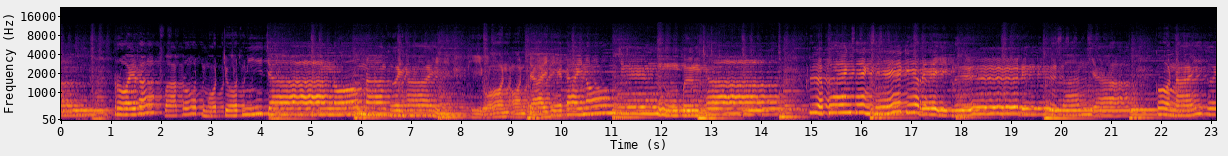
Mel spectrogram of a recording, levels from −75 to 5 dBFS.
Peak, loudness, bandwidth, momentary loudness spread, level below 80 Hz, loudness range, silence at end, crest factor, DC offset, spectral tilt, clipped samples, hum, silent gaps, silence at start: 0 dBFS; -14 LUFS; 12.5 kHz; 7 LU; -36 dBFS; 4 LU; 0 s; 12 dB; under 0.1%; -7 dB/octave; under 0.1%; none; none; 0 s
